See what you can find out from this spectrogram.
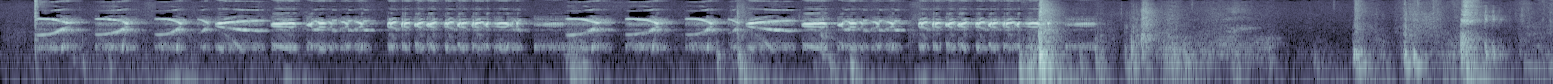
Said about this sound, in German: Und ihr könnt dann das Geschwitzer des Vogels hören.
